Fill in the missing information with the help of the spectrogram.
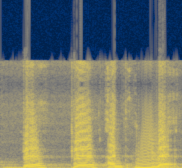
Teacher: We notice that all of them are being produced by involving the two lips. So they are bilabial.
